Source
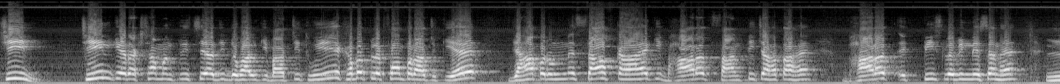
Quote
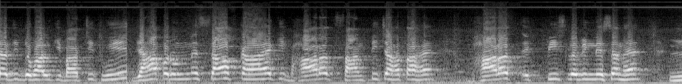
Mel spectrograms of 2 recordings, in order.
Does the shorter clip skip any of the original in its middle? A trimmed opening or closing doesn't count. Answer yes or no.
yes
